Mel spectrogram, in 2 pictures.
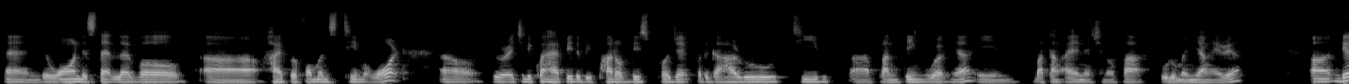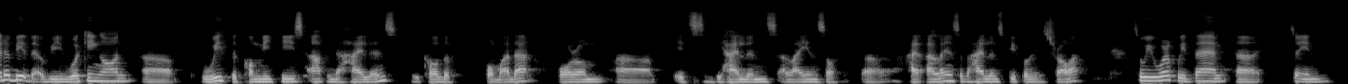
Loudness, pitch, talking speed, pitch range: -25 LUFS, 115 Hz, 180 wpm, 105-125 Hz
